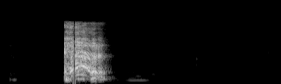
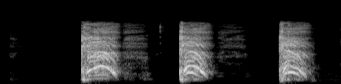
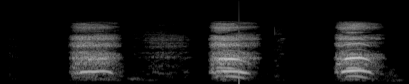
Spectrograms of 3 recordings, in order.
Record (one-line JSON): {"cough_length": "2.8 s", "cough_amplitude": 28798, "cough_signal_mean_std_ratio": 0.3, "three_cough_length": "3.4 s", "three_cough_amplitude": 31675, "three_cough_signal_mean_std_ratio": 0.46, "exhalation_length": "4.1 s", "exhalation_amplitude": 16088, "exhalation_signal_mean_std_ratio": 0.45, "survey_phase": "beta (2021-08-13 to 2022-03-07)", "age": "45-64", "gender": "Male", "wearing_mask": "No", "symptom_cough_any": true, "symptom_runny_or_blocked_nose": true, "symptom_sore_throat": true, "symptom_fatigue": true, "symptom_headache": true, "symptom_onset": "3 days", "smoker_status": "Ex-smoker", "respiratory_condition_asthma": false, "respiratory_condition_other": false, "recruitment_source": "Test and Trace", "submission_delay": "2 days", "covid_test_result": "Positive", "covid_test_method": "ePCR"}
